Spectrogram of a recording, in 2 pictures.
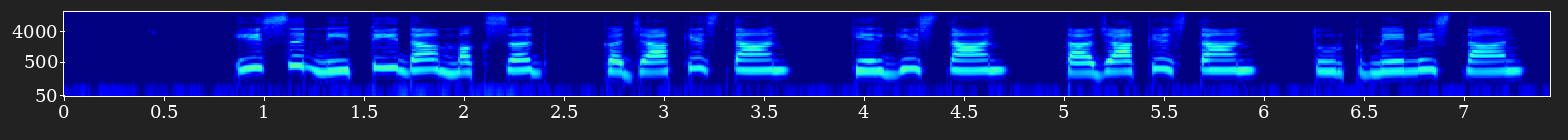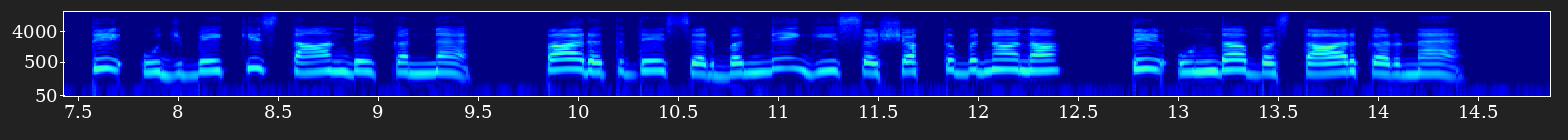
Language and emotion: Dogri, neutral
